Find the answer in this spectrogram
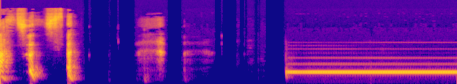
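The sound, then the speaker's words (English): A few brief voice sounds and soft clicks, then a loud, steady electronic ringing tone of an outgoing phone call to a woman begins and holds unbroken to the end. “All right, she's not picking up.”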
